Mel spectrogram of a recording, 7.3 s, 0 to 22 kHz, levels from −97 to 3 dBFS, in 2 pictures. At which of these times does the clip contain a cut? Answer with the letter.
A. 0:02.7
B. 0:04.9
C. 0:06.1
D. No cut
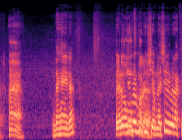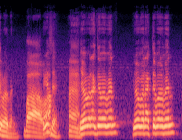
D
